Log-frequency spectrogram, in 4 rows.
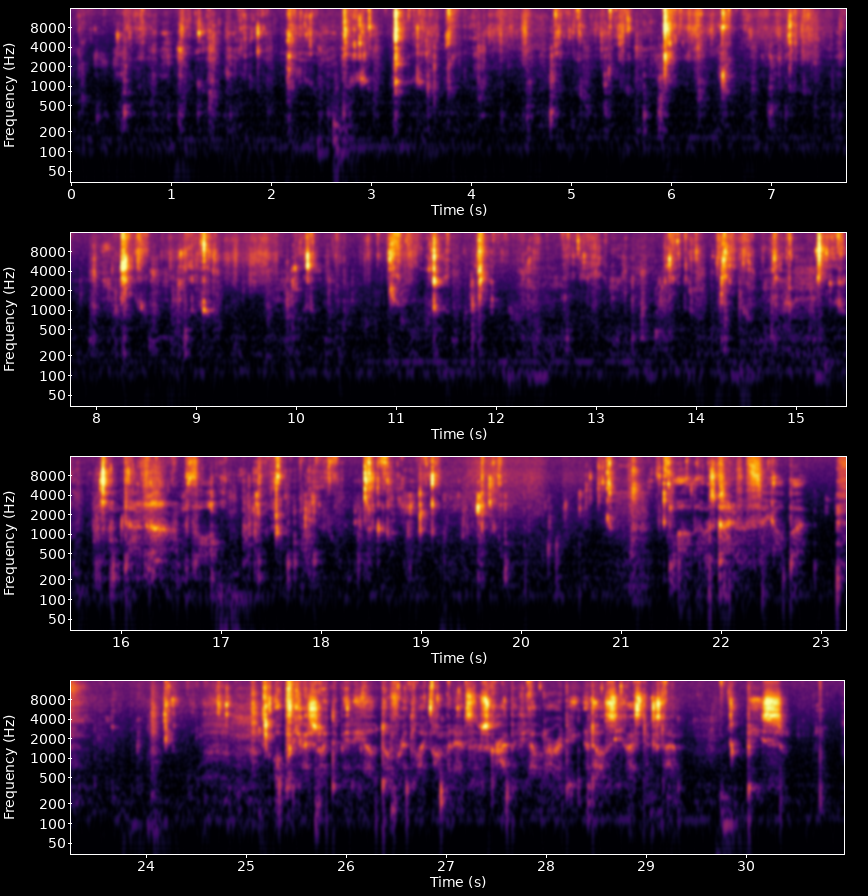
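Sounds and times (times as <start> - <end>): wet chewing of sticky cheese: 0.0 - 30.9.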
